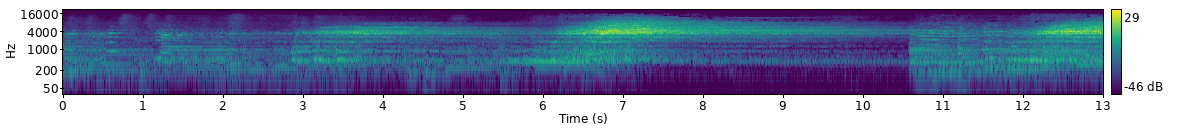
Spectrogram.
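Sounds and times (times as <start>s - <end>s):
held instrument notes: 0.0s - 8.6s
cymbal swell: 2.6s - 10.6s, 11.8s - 13.0s.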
